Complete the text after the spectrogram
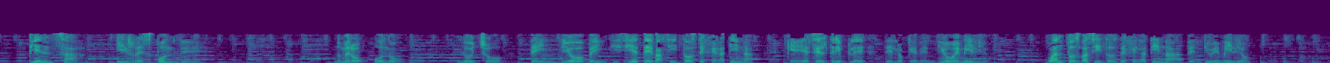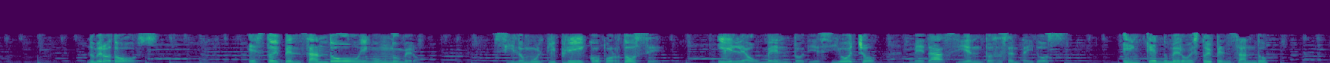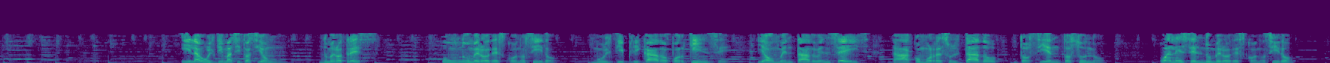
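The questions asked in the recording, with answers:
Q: ¿En qué número estoy pensando?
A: 12

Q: ¿Cuál es el número desconocido?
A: 13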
